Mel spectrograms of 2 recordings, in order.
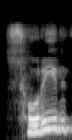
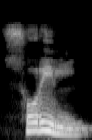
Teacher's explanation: কারণ আমরা পড়ে এলাম যে শরীর এই শব্দটি যদি আমরা দেখি, শরীর শব্দটিতে দুটি সমব্যঞ্জন আছে, দেখো কি কি, র, এই যে দুটি সমব্যঞ্জন, দুটো র। তাহলে দুটি সমব্যঞ্জন ছিল, এদের উচ্চারণের সুবিধের জন্য আমরা শেষের যে রটি এটির পরিবর্তন করে আমরা করে দিচ্ছি ল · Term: বিষমীভবন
